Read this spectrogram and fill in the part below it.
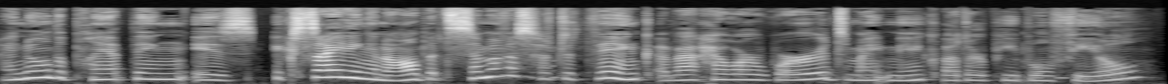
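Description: A woman's voice: a little high, brisk, no room sound, clean studio sound, natural voice. A woman playing a sensible, slightly awkward young summer nanny in a fiction podcast, talking in a conversational, hesitant way. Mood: apologetic, skeptical.

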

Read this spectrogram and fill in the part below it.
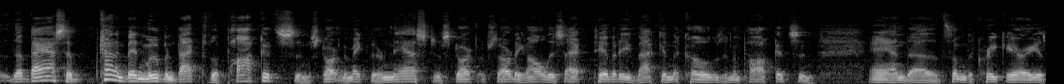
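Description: An older man hosting a folksy fishing report from a den, talking with lively enthusiasm and frequent fillers and restarts. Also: mid-range voice. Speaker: fishing show host. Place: indoor den with mounted fish on the wall.

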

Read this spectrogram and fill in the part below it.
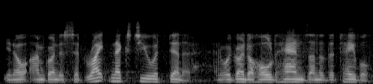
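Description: An actor playing a cocky, charming young composer in a 1930s radio drama, sardonic and witty. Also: male voice, fairly low pitch, fast, fairly bright tone. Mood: wry. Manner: sardonic, wisecracking. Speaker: Felix Dietz. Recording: dull radio broadcast with long reverb.

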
